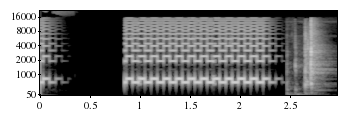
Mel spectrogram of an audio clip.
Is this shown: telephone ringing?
yes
